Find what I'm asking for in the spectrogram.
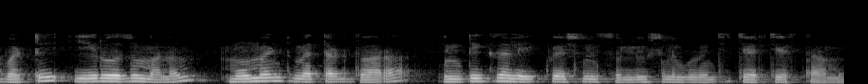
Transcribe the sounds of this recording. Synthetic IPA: kːbɐʈːiiːɾo̞ːd͡ʒumɐnɐmː | uːmeɳʈmɛt̪ʰɐɖd̪ʋaːɾaː | iɳʈiɡɾɐlikʋeːʂɐnsoljuːʂɐnɡuɾiɲt͡ʃit͡ʃeɾt͡ʃɛːst̪aːmu

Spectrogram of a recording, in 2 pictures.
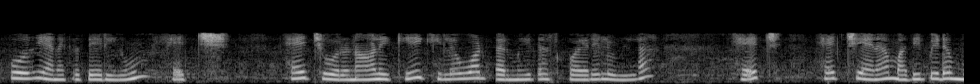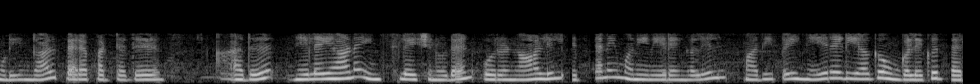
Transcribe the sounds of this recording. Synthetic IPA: pːoːðɯɛnɐkːɯt̪ɛɾɪjɯmhɛt͡ʃ | hɛt͡ʃɔɾɯnaːɭɪkːɯkʰɪloːʋaːʈ̚t̪ɐɾmiːʈɐɾskɐjɐɾɪlʊɭːɐ | hɛt͡ʃ | hɛt͡ʃːɛnɐmɐðɪpːɪɽɐmːʊɽɪnd̪aːlpɛɾɐpːɐʈːɐðɯ | ʔɐðɯnɪlɐjaːnɐɪnsʈɐleːʂɐnɯɽɐnɔɾɯnaːɭɪlɛt̪ːɐnɐɪmɐnɪniːɾɐŋɡɐɭɪlmɐðɪpːɐɪneːɾɐɽɪjaːɣɐʊŋɡɐɭɯkːɯt̪ːɐɾ

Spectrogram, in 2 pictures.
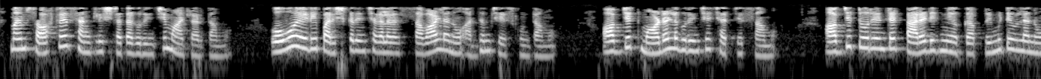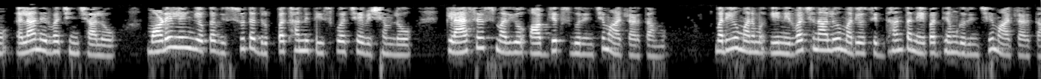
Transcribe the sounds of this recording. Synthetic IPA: mɐnɐmsaːpʰʈʋeːɾsɐŋkliʂʈɐt̪ɐɡuɾiɲt͡ʃimaːʈlaːɽut̪aːmu | ɔʋoːeːɽipɐɾiʂkɐɾiɲt͡ʃɐɡɐlɐɐsɐʋaːɭːɐnuɐɾd̪ʱʰɐmt͡ʃe̞ːsu̥kuɳʈaːmu | aːb̚d͡ʒe̞k̚ʈmaːɖɐllɐɡuɾiɲt͡ʃit͡ʃɐɾt͡ʃɛːst̪aːmu | aːb̚d͡ʒek̚ʈɔːɾijeɳʈeɖ̚paːɾɐɖiɡmjɔkːɐpɾimiʈiʋlɐnuɛlaːniɾʋɐt͡ʃiɲt͡ʃaːloː | maːɖeliŋɡjɔkːɐʋisɾut̪ɐd̪ɾuk̚pɐt̪ʰaːnːit̪iːsu̥kuʋɐt͡ʃːe̞ːʋiʂɐjɐmlo̞ː | klaːsesmɐɾijuʔaːb̚d͡ʒek̚ʈsɡuɾiɲt͡ʃimaːʈlaːɽɐt̪aːmu | mɐɾijumɐnɐmuʔiːniɾʋɐt͡ʃɐnaːlumɐɾijusid̪ʱːaːnt̪ɐnɛːpɐd̪ʱjɐmɡuɾiɲt͡ʃimaːʈlaːɽɐt̪aːm

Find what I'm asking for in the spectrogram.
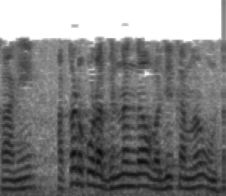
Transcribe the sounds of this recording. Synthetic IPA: kaːniː | ɐkːɐɽɐkuːɽaːbʱinːɐŋɡaːʋɐɾɡikɐnɐlouɳʈu

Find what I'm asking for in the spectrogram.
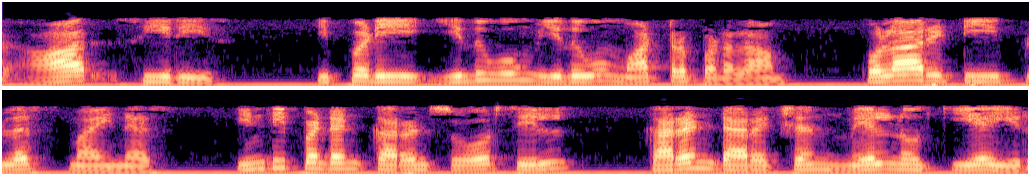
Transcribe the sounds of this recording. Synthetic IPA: aːɾ | siːɾiːs | ɪpːɐɽi | ɪðɯʋɯmɪðɯʋɯmːaːʈrɐpːɐɽɐlaːm | pɔlaːɾɪʈːiplɐs | mɐɪnɐs | ɪɳɖɪpːɛɳɖɐɳʈkɐɾɐɳʈsoːɾsɪl | kɐɾɐɳʈɖɐɪɾɛkʂɐnmeːlnoːkːɪjɐɪɾɯ

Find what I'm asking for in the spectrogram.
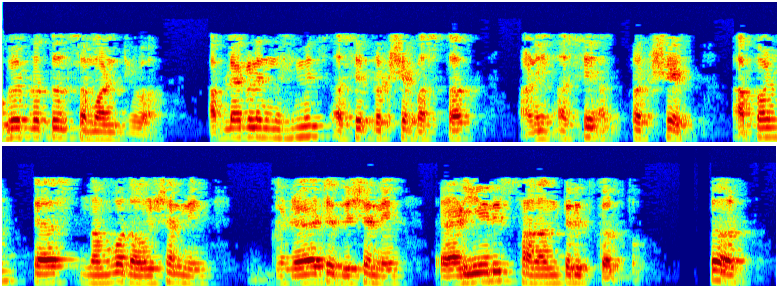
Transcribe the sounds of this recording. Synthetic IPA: ubʱəpɾət̪əlsəmanʈʰeʋa̰ | apljakəɽenəɦmiːt͡səsepɾəkʂepəst̪at̪ | a̰ɽ̃iʔəsepɾəkʂep | a̰pəɳt̪jasnəʋːəd̪əw̃ɕanːiː | ɡʱəʈajat͡ɕad̪iɕane | ɾaɽijeliːst̪ʰanant̪əɾiːt̪kəɾt̪o | t̪əɾ

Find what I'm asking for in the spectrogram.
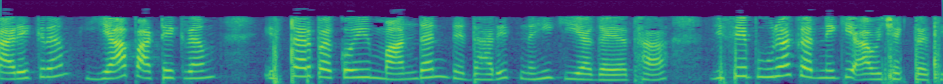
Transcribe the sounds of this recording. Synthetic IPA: kaːɾjəkɾəmjapaːʈʰəkɾəm | ɪst̪ʰəɾpɐɾkoːimãːnd̪ʱənːɪɾd̪ʱaːɾɪt̪nɐɦĩkijaɡɐjat̪ʰa | d͡ʒɪsepuːɾakɐɾnekiaːʋəʃjək̚t̪at̪ʰiː

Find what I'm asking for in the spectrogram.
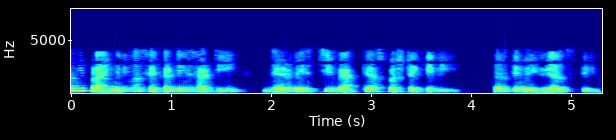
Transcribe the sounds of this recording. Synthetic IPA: miːpɾajməɾiːʋəsekəɳɖeɾisaʈʰiː | d͡zʱeɽʋed͡zt͡ɕiːʋjakjaspəʂʈəkeliː | t̪əɾt̪eʋeɡɭeəst̪ḛ

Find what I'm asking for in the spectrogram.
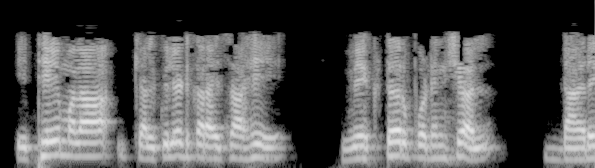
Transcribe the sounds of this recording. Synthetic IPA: it̪ʰeməlakælkuleʈkəɾajt͡səaɦe | ʋekʈəɾpoʈenɕiəl | ɖajɾe

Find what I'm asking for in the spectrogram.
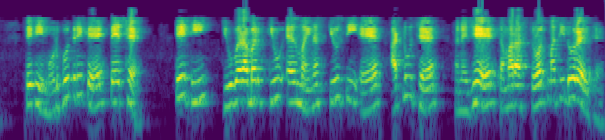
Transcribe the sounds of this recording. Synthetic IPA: t̪et̪ʰimuɽbʱut̪ɾit̪et̪et͡ʃʰe | t̪et̪ʰikjubəɾabəɾkjuelmainəskjusieaʈlũt͡ʃʰe | əned͡ʒet̪əmaɾast̪ɾot̪mãt̪ʰid̪oɾelt͡ʃʰḛ

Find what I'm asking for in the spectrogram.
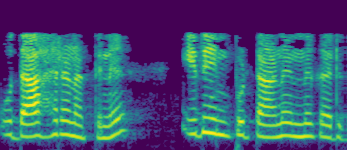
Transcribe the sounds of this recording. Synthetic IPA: ud̪aːɦɐɾɐɳɐt̪ːinɨ | iðɨinpuʈːaːɳɨe̞nːɨkɐɾuð

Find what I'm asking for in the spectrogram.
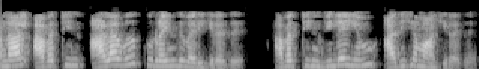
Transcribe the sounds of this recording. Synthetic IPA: naːlʔɐʋɐʈrɪnʔɐɭɐʋɯkʊrɐɪnd̪ɯʋɐɾɯɣɪrɐðɯ | ʔɐ̰ʋɐʈrɪnʋɪlɐjɯmʔɐðɪɣɐmaːɣɪrɐðɯ

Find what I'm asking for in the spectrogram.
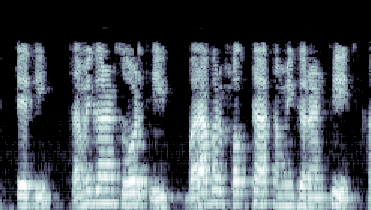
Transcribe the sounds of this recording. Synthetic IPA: t̪et̪ʰi | səmikəɾəɳsoɽt̪ʰibəɾabəɾfək̚t̪asəmikəɾəɳt̪ʰid͡ʒkʰə

